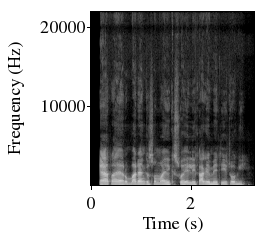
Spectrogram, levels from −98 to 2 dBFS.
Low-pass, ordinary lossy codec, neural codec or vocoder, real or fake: none; none; none; real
